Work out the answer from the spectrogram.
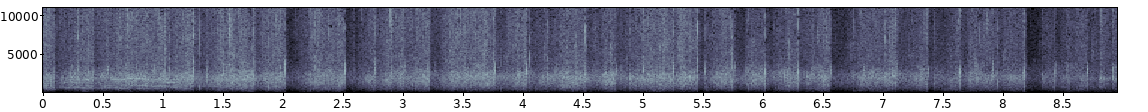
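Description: Sustained audience applause, dense and steady clapping that fills the whole stretch with only a brief dip near the end.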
